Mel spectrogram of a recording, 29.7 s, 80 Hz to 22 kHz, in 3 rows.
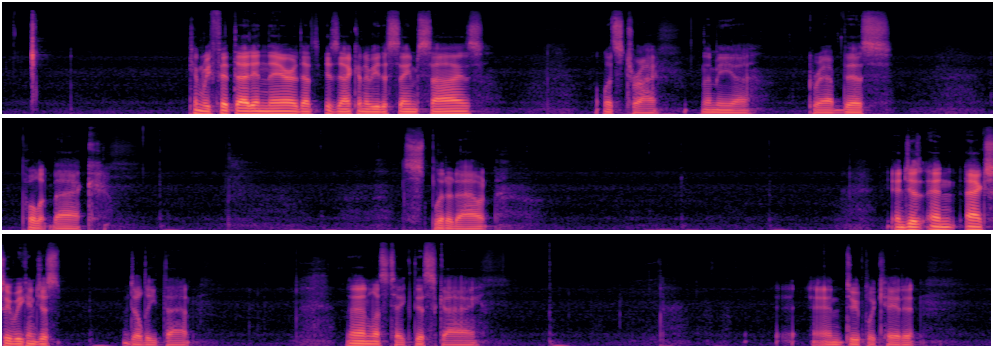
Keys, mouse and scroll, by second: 2.3 middle click, 3.8 scroll up 2, 4.1 shift+middle click, 6.3 alt+a, 6.6 3, 7.3 click, 8.0 middle click, 8.4-9.3 scroll up 1, 9.3-9.6 scroll up 2, 9.9 click, 11.5 2, 13.2 ctrl+e, 16.4 alt+a, 16.7 3, 17.6 l, 18.3-19.1 scroll down 4, 19.1 click, 20.8 x, 23.7 l, 24.2 middle click, 25.3 KP_3, 26.2-26.5 scroll up 2, 26.5 shift+middle click, 28.1 shift+d.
